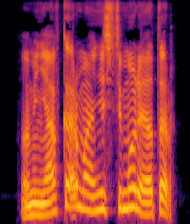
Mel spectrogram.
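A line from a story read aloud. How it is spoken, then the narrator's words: Loud, cheerful. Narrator (Russian): громко, даже весело сказал отец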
